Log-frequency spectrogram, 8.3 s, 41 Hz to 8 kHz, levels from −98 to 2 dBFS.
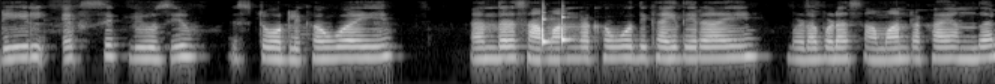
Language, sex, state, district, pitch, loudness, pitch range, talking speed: Hindi, female, Bihar, Vaishali, 210 Hz, -25 LUFS, 200-220 Hz, 150 wpm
